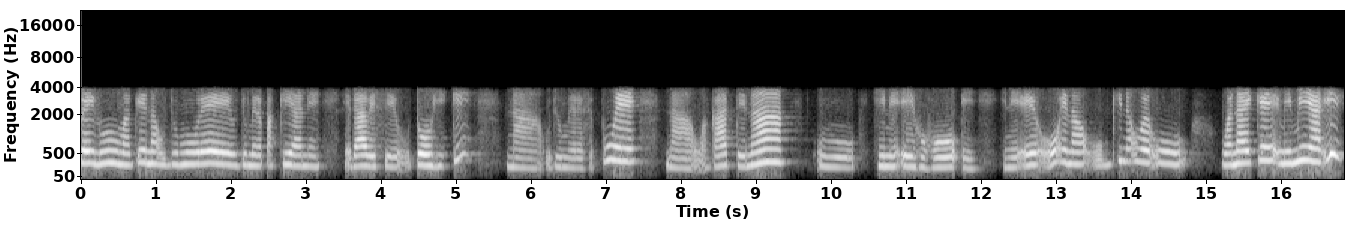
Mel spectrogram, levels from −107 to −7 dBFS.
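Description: No technical faults are audible.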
